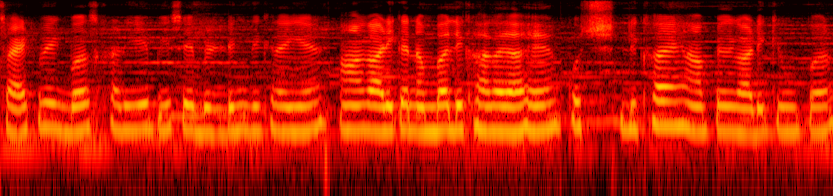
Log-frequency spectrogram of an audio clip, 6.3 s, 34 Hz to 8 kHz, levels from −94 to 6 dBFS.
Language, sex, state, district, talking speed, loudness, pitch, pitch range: Hindi, female, Bihar, Begusarai, 250 wpm, -33 LUFS, 210 Hz, 205-225 Hz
